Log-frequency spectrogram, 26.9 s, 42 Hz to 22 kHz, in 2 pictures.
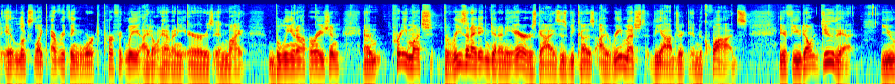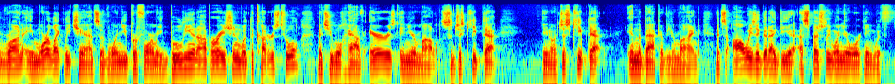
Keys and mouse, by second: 3.7-4.5 middle drag, 4.8-5.5 middle drag, 11.0-11.6 middle drag, 11.9-12.8 middle drag, 13.2-13.9 middle drag, 14.8-15.6 middle drag, 18.6-19.6 middle drag, 26.1-26.8 middle drag.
